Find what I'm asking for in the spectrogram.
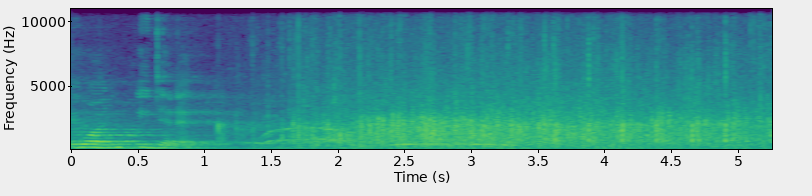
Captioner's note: applause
